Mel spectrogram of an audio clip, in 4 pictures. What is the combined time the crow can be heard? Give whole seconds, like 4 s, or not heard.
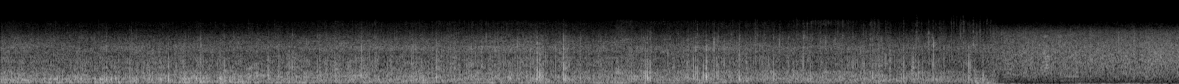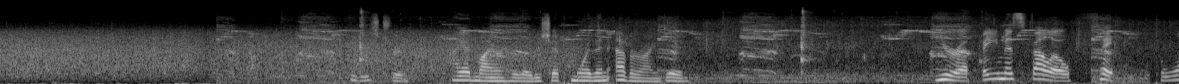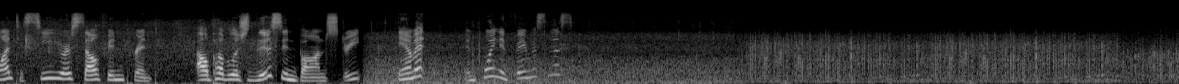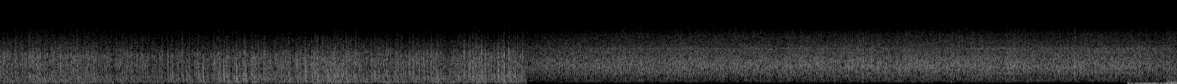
9 s.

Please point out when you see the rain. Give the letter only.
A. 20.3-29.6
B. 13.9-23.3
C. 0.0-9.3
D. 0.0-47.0
D.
